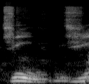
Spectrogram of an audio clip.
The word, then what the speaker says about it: GEN: It's called Gene. How do you spell it? Gene. Gene.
